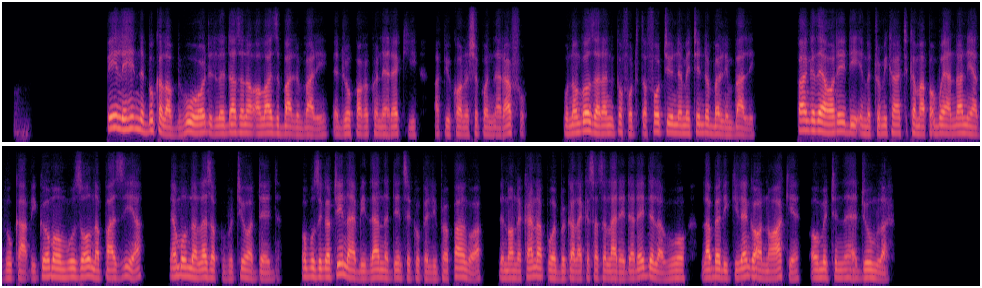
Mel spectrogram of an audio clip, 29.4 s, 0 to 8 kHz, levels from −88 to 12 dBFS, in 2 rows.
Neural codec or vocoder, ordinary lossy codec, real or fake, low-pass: codec, 16 kHz, 0.2 kbps, FocalCodec; MP3, 48 kbps; fake; 7.2 kHz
